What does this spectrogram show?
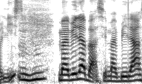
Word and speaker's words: Lis: la fleur de lis ça s'écrit l i s mais pas l y S mais ça reste la fleur de Liss ma Bella bah c'est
